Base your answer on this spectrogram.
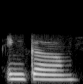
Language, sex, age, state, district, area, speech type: Telugu, female, 18-30, Telangana, Nalgonda, urban, conversation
